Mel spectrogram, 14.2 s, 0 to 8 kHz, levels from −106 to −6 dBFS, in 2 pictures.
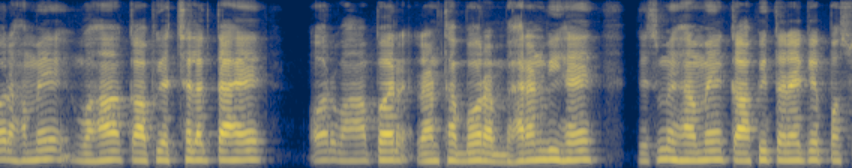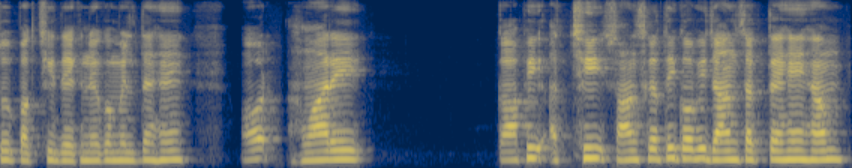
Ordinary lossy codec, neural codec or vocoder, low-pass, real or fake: none; none; none; real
